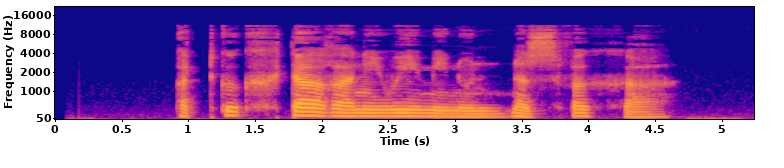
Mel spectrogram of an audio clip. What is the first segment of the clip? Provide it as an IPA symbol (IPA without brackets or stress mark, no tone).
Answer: a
